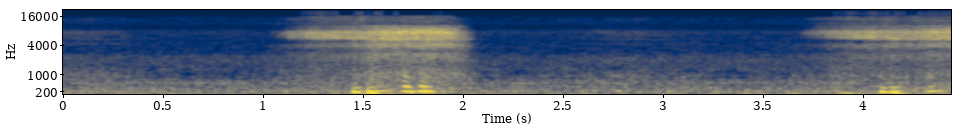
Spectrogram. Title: Cat snores loudly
